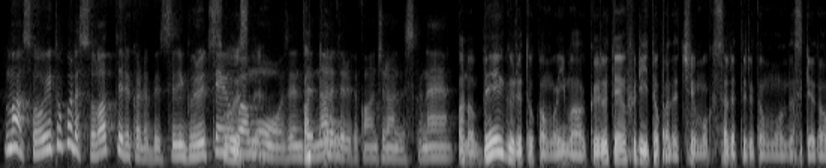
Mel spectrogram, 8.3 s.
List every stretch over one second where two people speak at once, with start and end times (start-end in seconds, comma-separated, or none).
2.1-3.6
